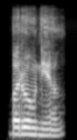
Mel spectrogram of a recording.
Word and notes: baronial: Indian

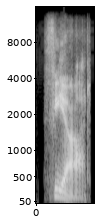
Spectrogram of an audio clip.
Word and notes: fiat: American English

